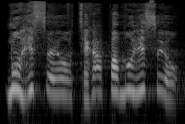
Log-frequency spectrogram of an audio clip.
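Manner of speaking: a hint of an eager little kid; lightly voiced child. Youngest son telling dad what he did, lightly voiced child. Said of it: "애가".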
